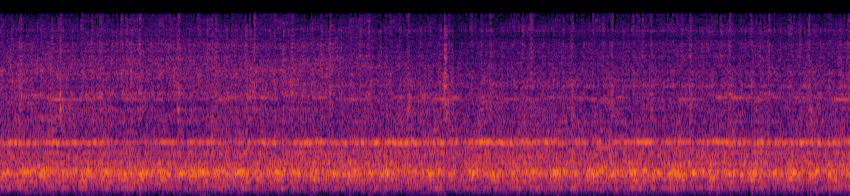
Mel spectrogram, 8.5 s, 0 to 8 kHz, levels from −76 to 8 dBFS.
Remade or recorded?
recorded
